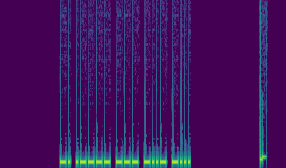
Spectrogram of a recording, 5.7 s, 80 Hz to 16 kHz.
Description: Morse code, heard as a keyed tone, about 30 wpm, 700 Hz. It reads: N1OXB
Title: USA Call Signs - 5 Characters - 3x Character Spacing - 30wpm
